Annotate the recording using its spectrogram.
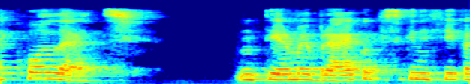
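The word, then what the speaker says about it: קהלת: autor identifica-se apenas com, eu acredito que esse termo hebraico se pronuncia colete, um termo hebraico que significa aquele que reúne ou ajunta.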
